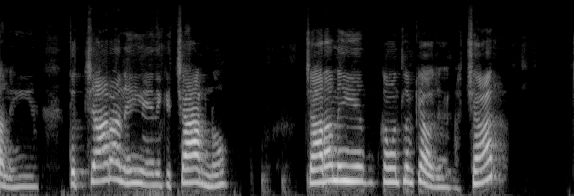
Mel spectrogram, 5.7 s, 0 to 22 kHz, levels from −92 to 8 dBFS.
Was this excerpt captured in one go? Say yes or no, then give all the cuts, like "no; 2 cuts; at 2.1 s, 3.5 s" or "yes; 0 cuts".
yes; 0 cuts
